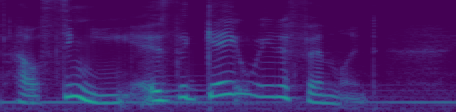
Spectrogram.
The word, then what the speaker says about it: Helsinki: Helsinki or properly pronounced hel singi is the gateway to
